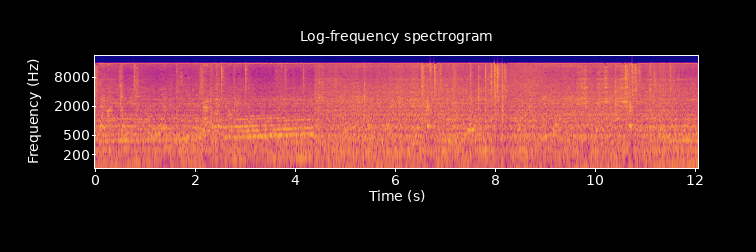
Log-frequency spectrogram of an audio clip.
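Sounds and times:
tram rumble on rails: 0.0 - 12.0.

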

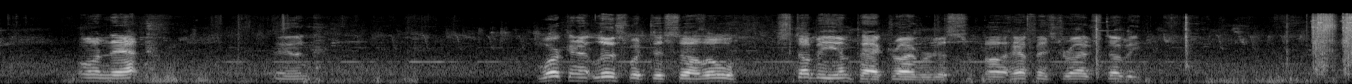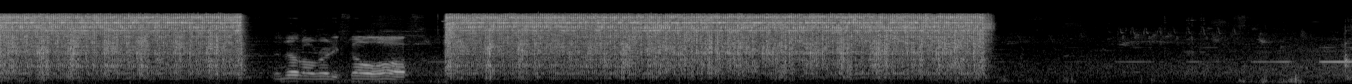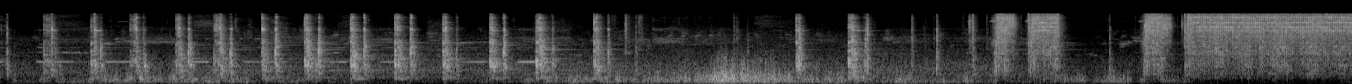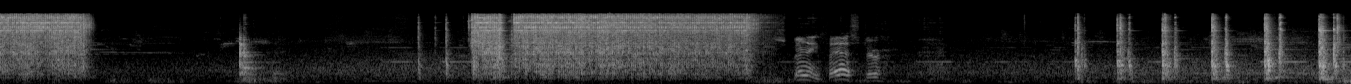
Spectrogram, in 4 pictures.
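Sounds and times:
impact wrench hammering: 13.1 - 16.0, 18.0 - 23.5, 27.0 - 33.5, 34.4 - 35.9, 36.8 - 37.7, 38.5 - 41.5, 45.2 - 48.3, 51.3 - 54.0
sharp metallic clicks and knocks: 27.0 - 33.6, 34.3 - 41.5, 42.9 - 43.4, 44.7 - 48.3, 50.8 - 54.0.

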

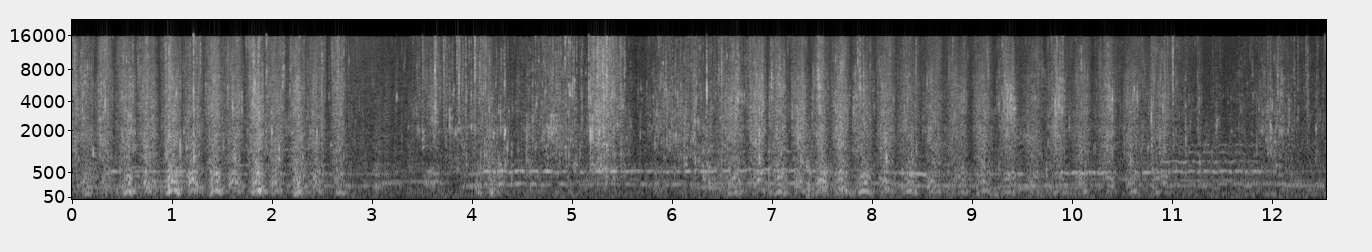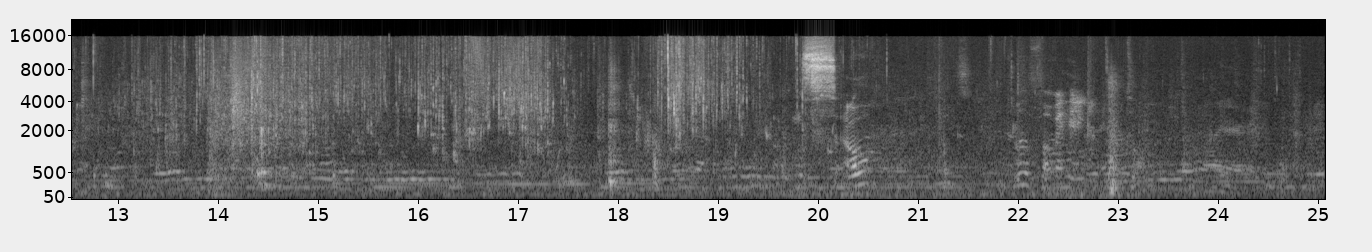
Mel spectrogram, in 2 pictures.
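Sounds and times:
cloth scrubbed on washboard: 0.0 - 12.4, 13.1 - 17.4
water sloshing and splashing: 0.0 - 21.4.

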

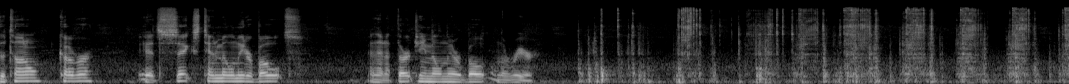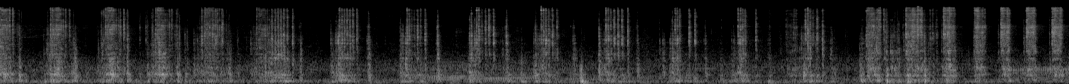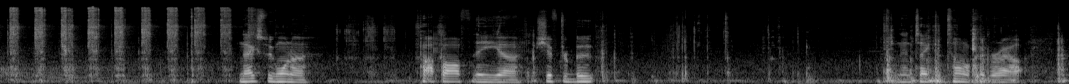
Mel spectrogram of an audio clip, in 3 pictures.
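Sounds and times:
hand ratchet clicking: 6.0 - 24.0.

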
